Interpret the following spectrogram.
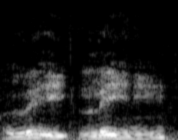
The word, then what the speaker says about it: Leinì: Ci troviamo in questo momento a Leni, perché ho capito che ci sta anche l'accento sulla I.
